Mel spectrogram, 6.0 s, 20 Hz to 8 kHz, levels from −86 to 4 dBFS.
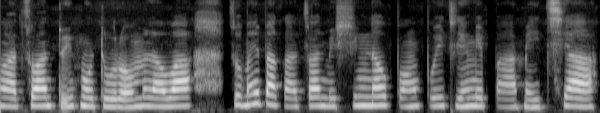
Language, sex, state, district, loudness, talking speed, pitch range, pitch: Mizo, female, Mizoram, Aizawl, -17 LUFS, 180 wpm, 210-225 Hz, 220 Hz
